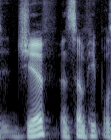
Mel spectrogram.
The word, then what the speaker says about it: GIF: record straight he goes it's GIF like Jiffy and I've had people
